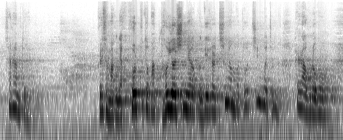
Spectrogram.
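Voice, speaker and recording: An older man preaches in a relaxed, talkative way, jumping up in pitch whenever he acts out what someone said. His voice rings through a large church hall with a long reverb and a faint background hiss. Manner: conversational, acts out quoted voices with animated pitch jumps. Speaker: pastor. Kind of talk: sermon.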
